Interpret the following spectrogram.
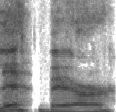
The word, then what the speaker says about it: liber: a long eye and then liber which is a short eye.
